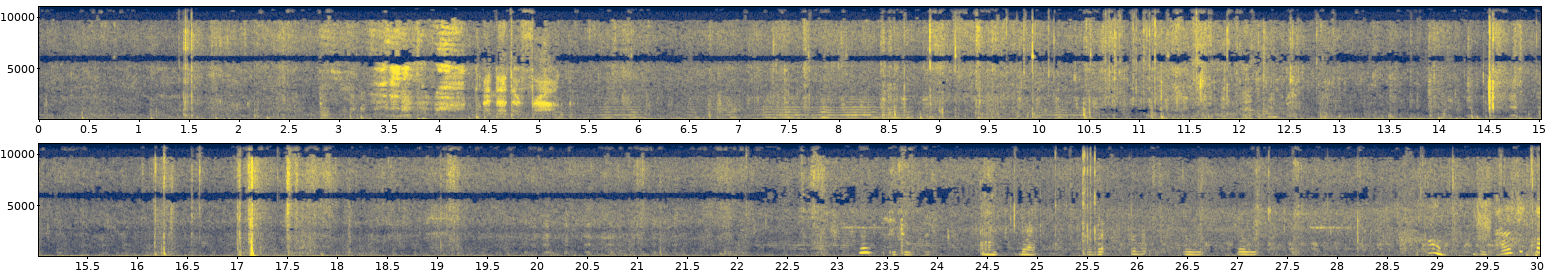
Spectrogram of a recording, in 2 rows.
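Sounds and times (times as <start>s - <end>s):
flying insect buzzing: 5.4s - 8.6s.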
